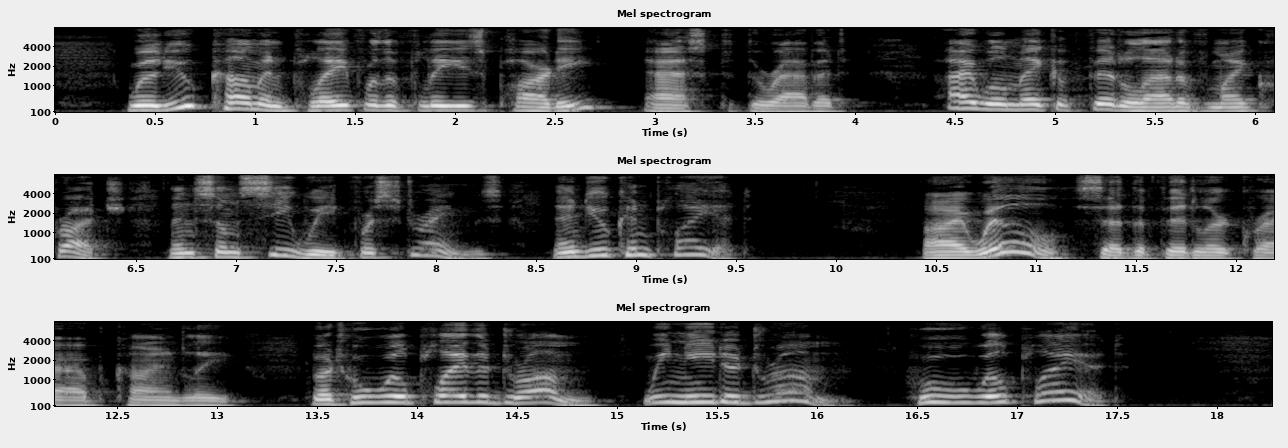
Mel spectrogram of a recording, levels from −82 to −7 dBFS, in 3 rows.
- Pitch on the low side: No, medium, 155 Hz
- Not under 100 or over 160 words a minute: No, average, 170 wpm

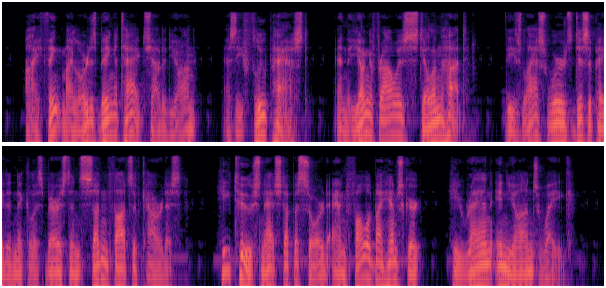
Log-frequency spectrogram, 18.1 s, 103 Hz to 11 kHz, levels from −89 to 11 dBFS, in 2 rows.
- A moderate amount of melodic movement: No, wide, 5.7 semitones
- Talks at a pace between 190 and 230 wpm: No, average, 155 wpm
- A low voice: Yes, very low, 85 Hz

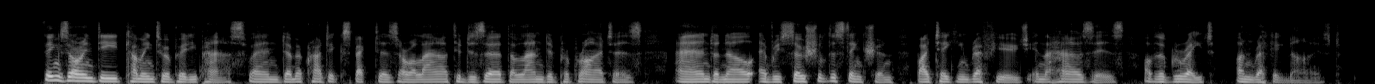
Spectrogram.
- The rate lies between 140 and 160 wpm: Yes, average, 145 wpm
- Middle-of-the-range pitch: No, low, 120 Hz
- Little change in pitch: Yes, narrow, 2.0 semitones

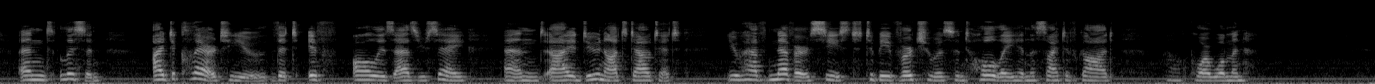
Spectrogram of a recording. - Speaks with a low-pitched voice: No, medium, 185 Hz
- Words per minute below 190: Yes, average, 150 wpm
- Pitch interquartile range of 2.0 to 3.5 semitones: Yes, average, 2.9 semitones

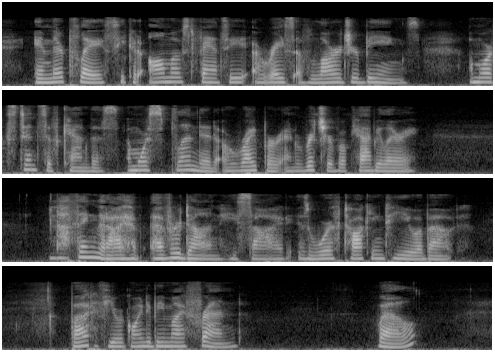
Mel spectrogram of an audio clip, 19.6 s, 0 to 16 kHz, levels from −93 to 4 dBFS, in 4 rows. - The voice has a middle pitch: Yes, medium, 170 Hz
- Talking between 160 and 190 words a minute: No, average, 150 wpm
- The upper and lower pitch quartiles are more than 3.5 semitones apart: No, average, 3.1 semitones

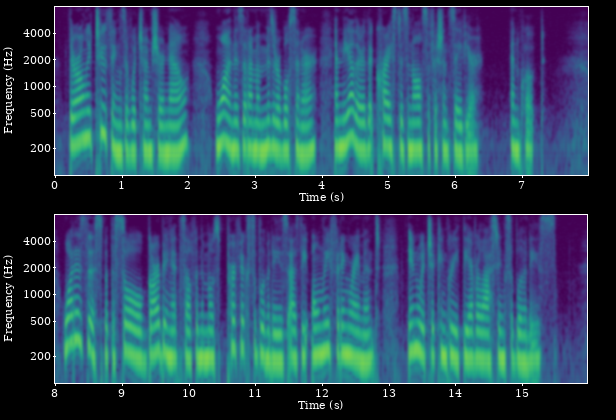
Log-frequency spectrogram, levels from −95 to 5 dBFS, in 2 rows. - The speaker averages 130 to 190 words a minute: No, fast, 205 wpm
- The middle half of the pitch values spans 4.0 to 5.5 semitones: No, average, 2.8 semitones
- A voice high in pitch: Yes, high, 195 Hz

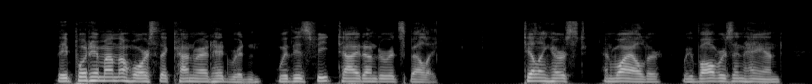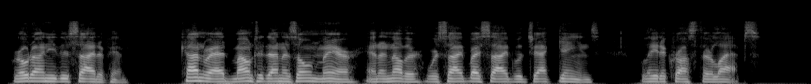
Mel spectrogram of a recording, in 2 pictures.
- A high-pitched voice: No, low, 135 Hz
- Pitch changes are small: Yes, narrow, 2.2 semitones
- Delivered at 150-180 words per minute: Yes, average, 175 wpm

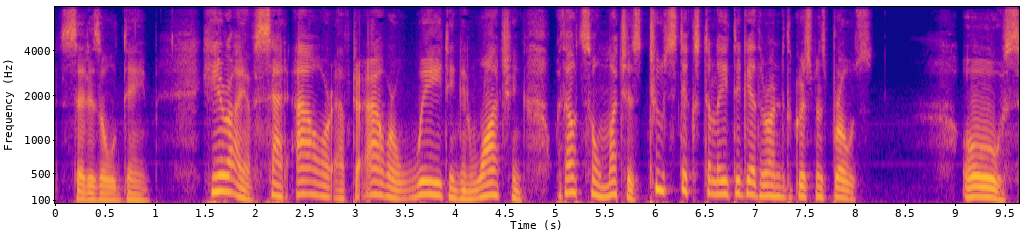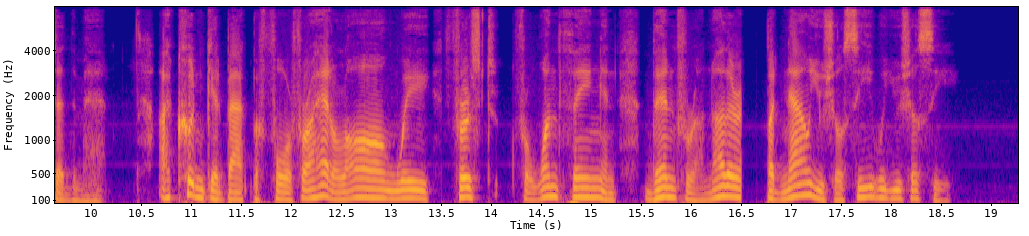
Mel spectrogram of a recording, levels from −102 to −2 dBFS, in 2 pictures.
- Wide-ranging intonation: Yes, wide, 6.0 semitones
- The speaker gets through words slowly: No, average, 190 wpm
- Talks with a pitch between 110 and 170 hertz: Yes, medium, 140 Hz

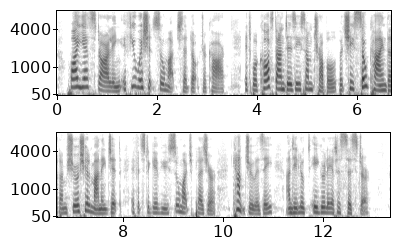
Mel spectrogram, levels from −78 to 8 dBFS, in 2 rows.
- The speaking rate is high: Yes, fast, 215 wpm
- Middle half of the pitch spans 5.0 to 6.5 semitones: Yes, wide, 5.6 semitones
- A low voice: No, medium, 185 Hz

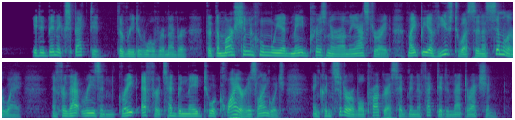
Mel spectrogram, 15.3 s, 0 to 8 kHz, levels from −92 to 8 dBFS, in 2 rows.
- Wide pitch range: Yes, wide, 6.3 semitones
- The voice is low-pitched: Yes, low, 125 Hz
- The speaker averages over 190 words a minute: Yes, average, 200 wpm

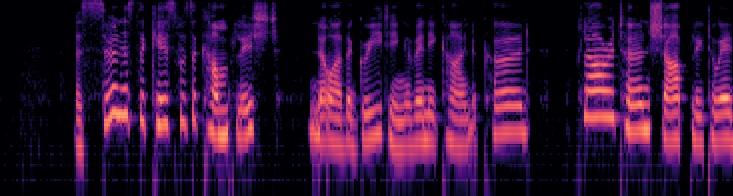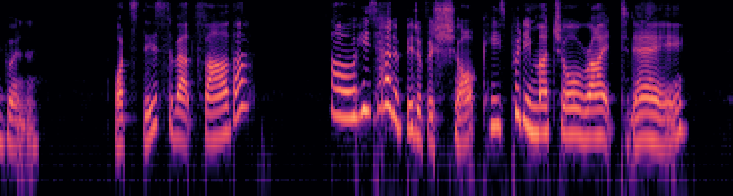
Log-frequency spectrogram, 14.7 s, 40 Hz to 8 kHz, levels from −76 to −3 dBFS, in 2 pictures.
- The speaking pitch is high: Yes, high, 220 Hz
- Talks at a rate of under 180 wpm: Yes, average, 155 wpm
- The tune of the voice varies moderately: No, wide, 7.0 semitones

